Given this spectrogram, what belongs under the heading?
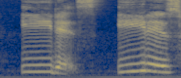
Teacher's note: Here, the final T is changing to a D.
